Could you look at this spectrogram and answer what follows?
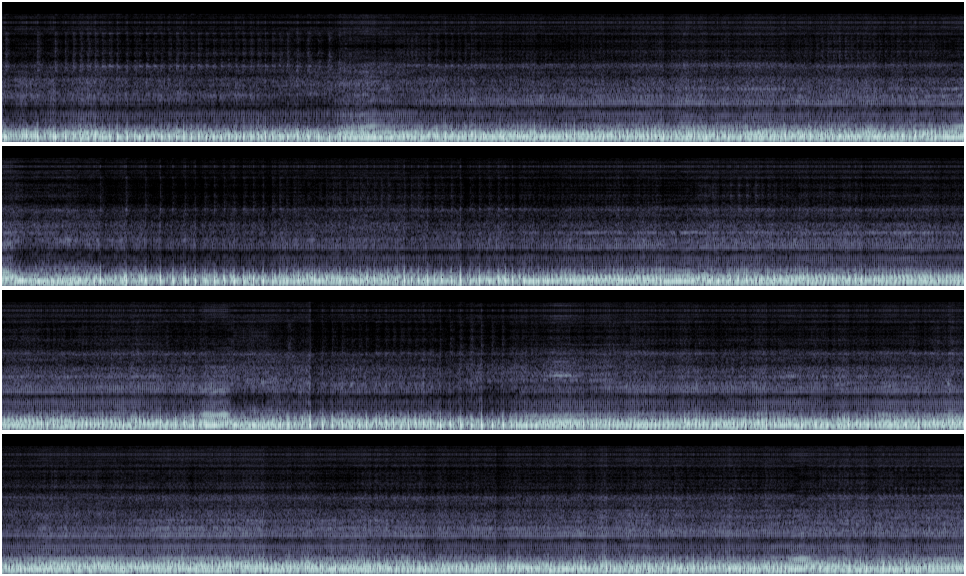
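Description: Antique Ski-Doo snowmobile's two-stroke engine running steadily under way, with a few brief dips and rises in pitch as the throttle changes.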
